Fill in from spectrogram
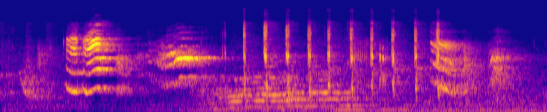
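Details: Green ringneck parrot speaking Urdu-Hindi words such as "main mithu": a high squeaky rising note, a short nasal phrase, then a rapid series of ticking clicks ending in a scratchy warble.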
